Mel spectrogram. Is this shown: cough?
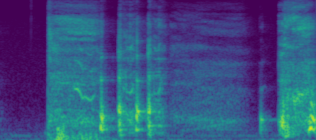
yes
